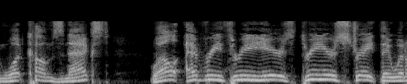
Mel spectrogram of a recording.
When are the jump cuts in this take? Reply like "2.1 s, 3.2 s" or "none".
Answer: none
